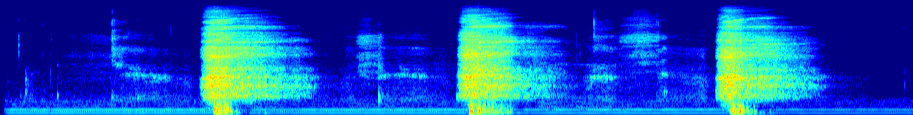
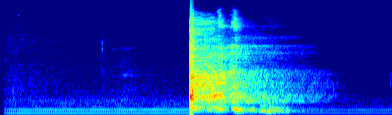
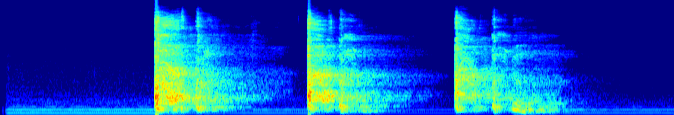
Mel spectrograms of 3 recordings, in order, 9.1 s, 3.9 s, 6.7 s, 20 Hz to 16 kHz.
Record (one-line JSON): {"exhalation_length": "9.1 s", "exhalation_amplitude": 27328, "exhalation_signal_mean_std_ratio": 0.38, "cough_length": "3.9 s", "cough_amplitude": 32768, "cough_signal_mean_std_ratio": 0.27, "three_cough_length": "6.7 s", "three_cough_amplitude": 32768, "three_cough_signal_mean_std_ratio": 0.35, "survey_phase": "beta (2021-08-13 to 2022-03-07)", "age": "18-44", "gender": "Male", "wearing_mask": "Yes", "symptom_none": true, "smoker_status": "Never smoked", "respiratory_condition_asthma": false, "respiratory_condition_other": false, "recruitment_source": "REACT", "submission_delay": "3 days", "covid_test_result": "Negative", "covid_test_method": "RT-qPCR", "influenza_a_test_result": "Negative", "influenza_b_test_result": "Negative"}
